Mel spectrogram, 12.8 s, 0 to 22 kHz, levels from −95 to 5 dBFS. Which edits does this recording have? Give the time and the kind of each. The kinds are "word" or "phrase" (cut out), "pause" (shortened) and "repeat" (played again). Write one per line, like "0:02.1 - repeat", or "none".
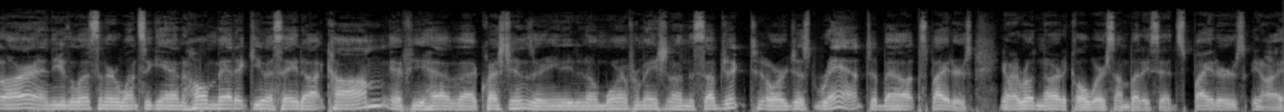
none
